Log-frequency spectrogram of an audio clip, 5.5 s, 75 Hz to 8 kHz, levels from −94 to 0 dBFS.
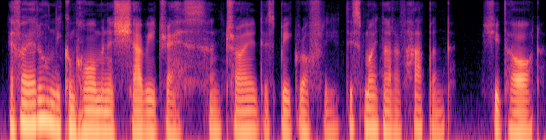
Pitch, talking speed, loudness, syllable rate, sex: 100 Hz, 240 wpm, -20 LUFS, 5.5 syllables/s, male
